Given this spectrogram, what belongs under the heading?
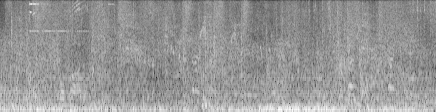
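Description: Spell explosions in Hogwarts Legacy crash out one after another amid dense, continuous rumbling booms and clattering impacts, loud and layered with no clear gaps.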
